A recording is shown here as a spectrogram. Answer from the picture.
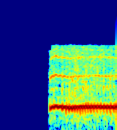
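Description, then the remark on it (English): A phone starts ringing in a movie theater after a brief silence, a steady, loud electronic tone with a bright buzzing edge that holds unbroken to the end. “Dude, get your damn phone.”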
